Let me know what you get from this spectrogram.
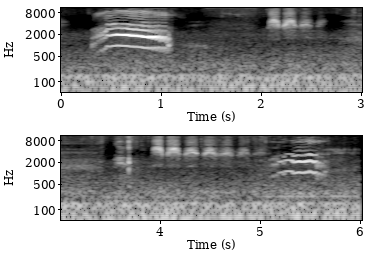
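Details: Hungry black and white cat meowing loudly: one strong arched meow early, then clicks and scuffing noises, and a second shorter wavering meow near the end over steady low hum.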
